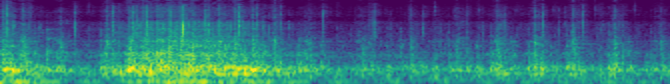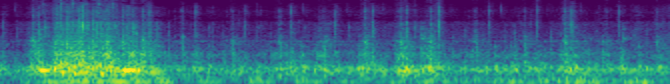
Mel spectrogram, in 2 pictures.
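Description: A sewing machine stitching a quilt seam runs in steady rapid needle chatter at moderate distance, speeding up in two short surges, with a voice talking softly over it.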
